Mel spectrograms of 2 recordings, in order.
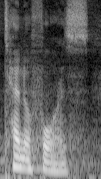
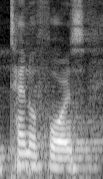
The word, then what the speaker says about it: ctenophores: I think another name for them is ctenophores, but it's spelled with a C, a silent C. I hate those spellings. But the ctenophores, if you bring them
